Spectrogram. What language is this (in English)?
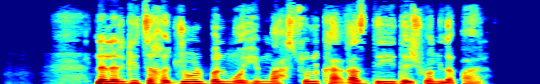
Pashto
